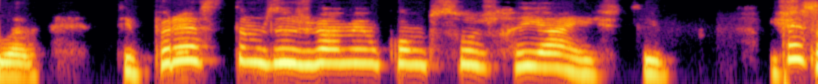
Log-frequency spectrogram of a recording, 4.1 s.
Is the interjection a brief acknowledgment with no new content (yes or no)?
no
